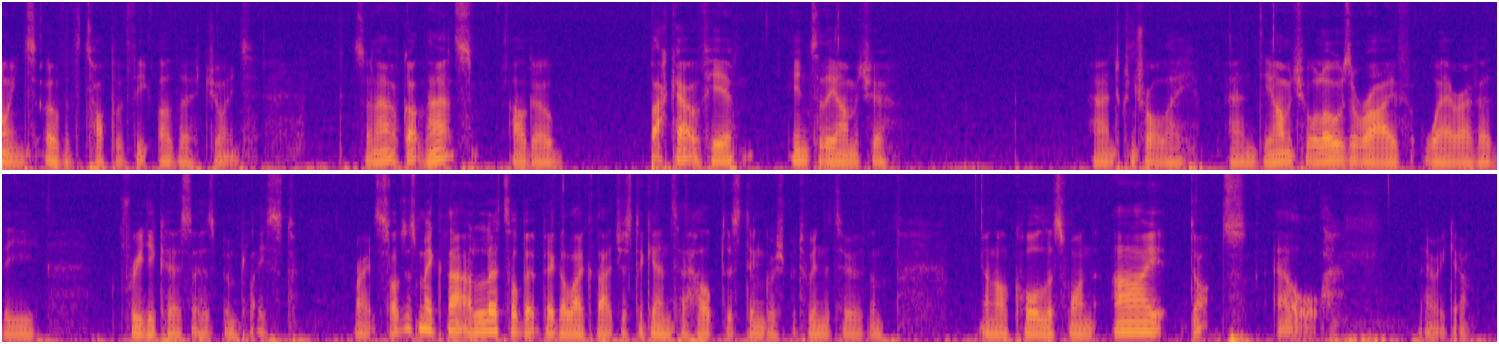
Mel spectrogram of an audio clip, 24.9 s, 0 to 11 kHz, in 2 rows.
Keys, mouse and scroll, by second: 5.3-6.9 drag, 7.4 Tab, 9.4 shift+a, 12.8 click, 15.3 s, 20.1 F2.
